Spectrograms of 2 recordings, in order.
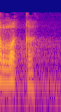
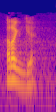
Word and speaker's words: الرقة: من ينطقها الرقة؟ ولا أحد. تكتب الرقة، كيف نقرأها؟ رقة، صح ولا لا؟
